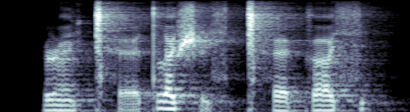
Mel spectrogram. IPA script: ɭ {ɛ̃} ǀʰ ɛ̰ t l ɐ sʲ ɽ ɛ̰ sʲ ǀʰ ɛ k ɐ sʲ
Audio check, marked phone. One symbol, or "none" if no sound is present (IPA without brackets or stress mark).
ɛ̃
